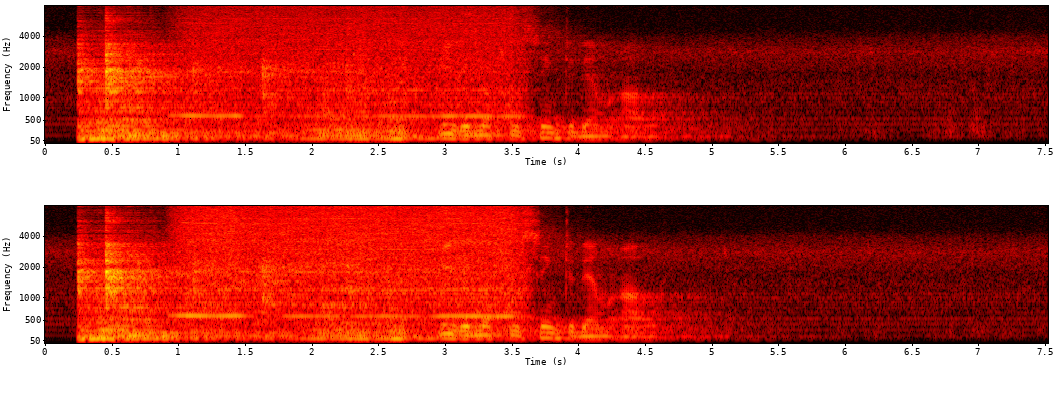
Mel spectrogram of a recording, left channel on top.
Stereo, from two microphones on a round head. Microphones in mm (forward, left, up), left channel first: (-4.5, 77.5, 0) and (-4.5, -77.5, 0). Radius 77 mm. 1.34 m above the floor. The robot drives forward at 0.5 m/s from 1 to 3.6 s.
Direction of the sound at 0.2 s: Centre (ahead or behind).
